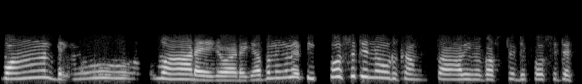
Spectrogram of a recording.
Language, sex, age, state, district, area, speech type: Malayalam, male, 30-45, Kerala, Alappuzha, rural, conversation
